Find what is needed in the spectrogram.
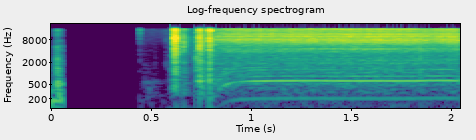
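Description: A steady electronic-sounding whir begins about half a second in, after a moment of dead silence. It has a low hum and a higher tone that slides up briefly and then holds, over a hiss.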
